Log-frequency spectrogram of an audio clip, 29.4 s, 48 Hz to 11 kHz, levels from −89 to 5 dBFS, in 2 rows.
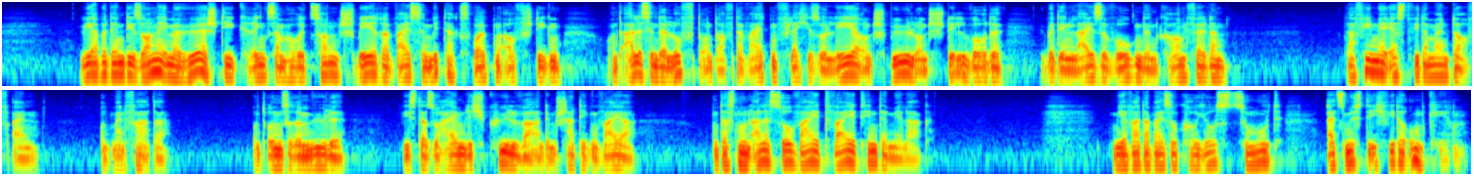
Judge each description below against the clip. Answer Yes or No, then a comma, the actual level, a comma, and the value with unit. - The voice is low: Yes, very low, 95 Hz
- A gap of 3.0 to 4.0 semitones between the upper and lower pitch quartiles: No, average, 4.5 semitones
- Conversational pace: Yes, average, 170 wpm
